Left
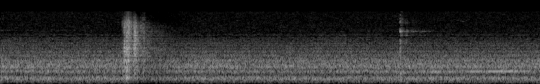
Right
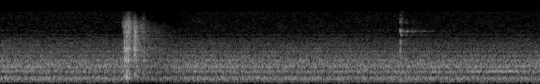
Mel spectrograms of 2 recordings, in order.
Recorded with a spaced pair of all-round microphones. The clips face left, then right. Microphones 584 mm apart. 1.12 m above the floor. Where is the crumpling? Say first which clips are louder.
Right 2 dB; 15° left (ahead or behind), 1.2 m.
